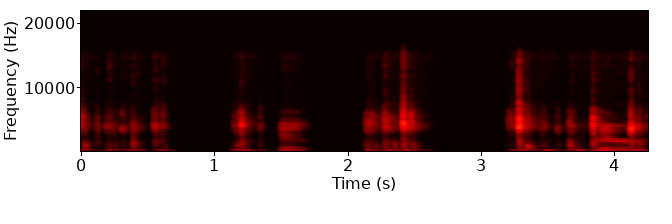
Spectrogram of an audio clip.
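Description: Typing on a computer keyboard, the keys clicking in several short bursts with silent gaps between them.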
